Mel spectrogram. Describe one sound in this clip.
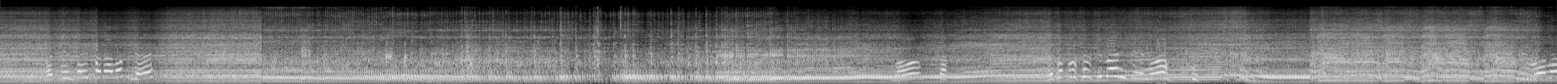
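A small moped engine buzzes steadily close by.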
